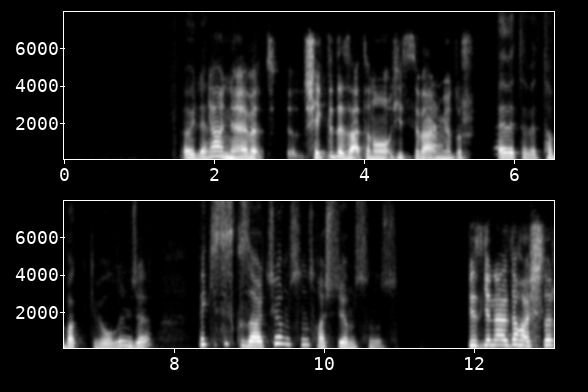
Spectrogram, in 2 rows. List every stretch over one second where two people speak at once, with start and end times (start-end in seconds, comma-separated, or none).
none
